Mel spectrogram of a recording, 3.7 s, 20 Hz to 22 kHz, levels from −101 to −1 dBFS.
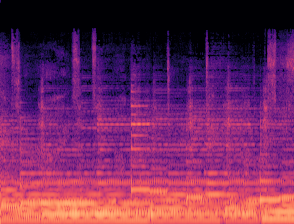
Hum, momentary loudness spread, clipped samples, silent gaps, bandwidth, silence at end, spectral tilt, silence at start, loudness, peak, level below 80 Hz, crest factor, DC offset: none; 5 LU; under 0.1%; none; 11.5 kHz; 0 s; -7.5 dB/octave; 0 s; -23 LUFS; -8 dBFS; -34 dBFS; 14 dB; under 0.1%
